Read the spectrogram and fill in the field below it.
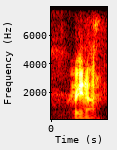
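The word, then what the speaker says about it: Reina: I do shoes yeah Rena Gonzales its Harvey Arena which means Queen and Spanish yeah REI and na yeah Rena all right Coveney Devine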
